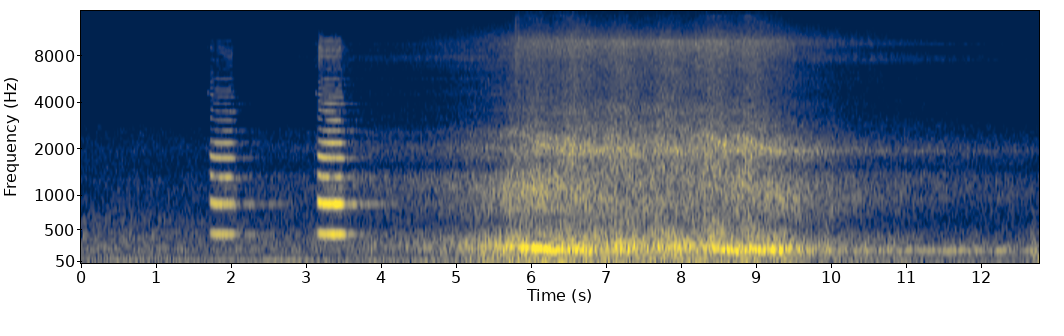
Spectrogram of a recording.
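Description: Trenitalia ETR521 'Rock' electric multiple unit giving two short horn blasts about a second and a half apart, then running through the station at speed: the rush of the passing train swells to a peak and fades away.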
